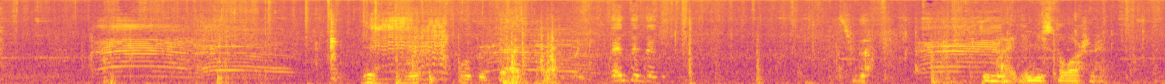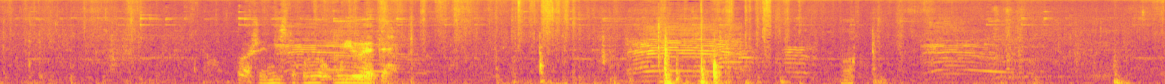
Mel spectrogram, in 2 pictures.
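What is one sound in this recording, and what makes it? Lambs and sheep bleat loudly, close by, over and over.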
